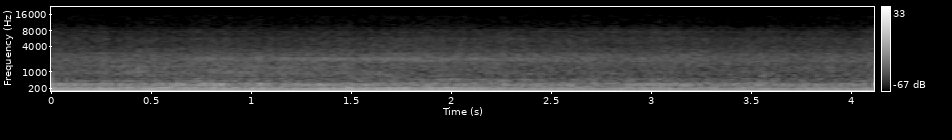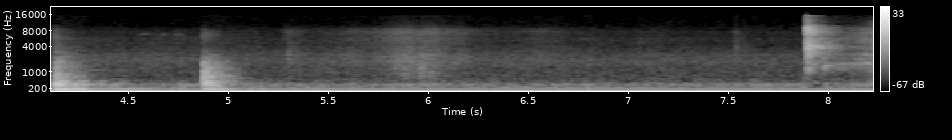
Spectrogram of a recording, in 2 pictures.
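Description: A man drinking beer from a glass tankard, quiet apart from two short sounds about four and five seconds in as the glass comes away from his mouth, over a steady low hum.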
